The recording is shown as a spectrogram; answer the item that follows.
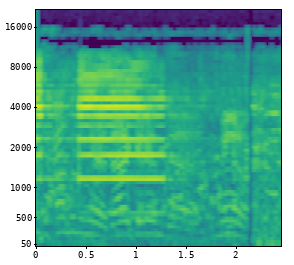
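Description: People talking in an outdoor crowd, with a steady held note of several tones sounding for about a second, starting about half a second in.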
